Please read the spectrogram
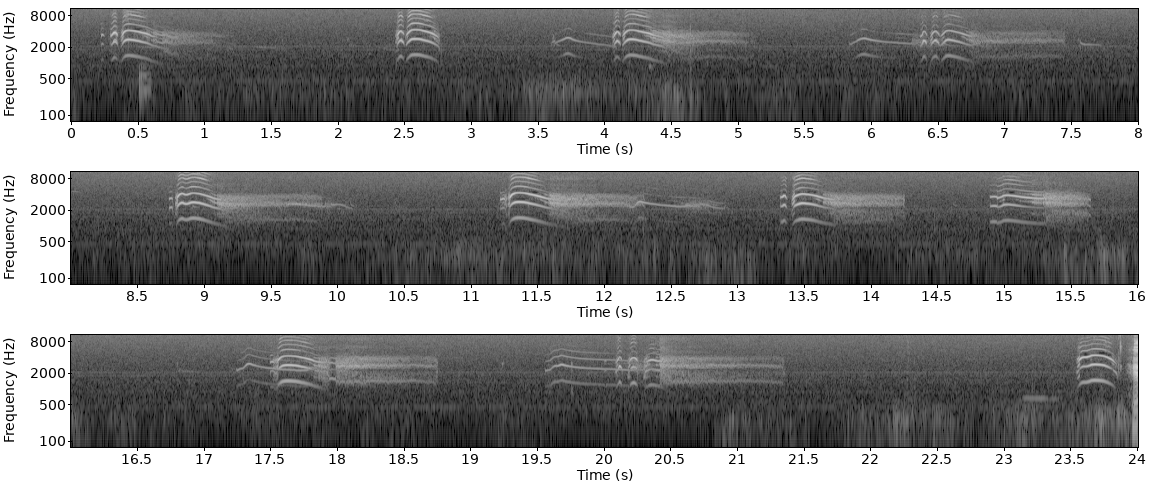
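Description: A bird calling over and over, faint: short pitched call notes that rise and then fall, one every second or two.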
